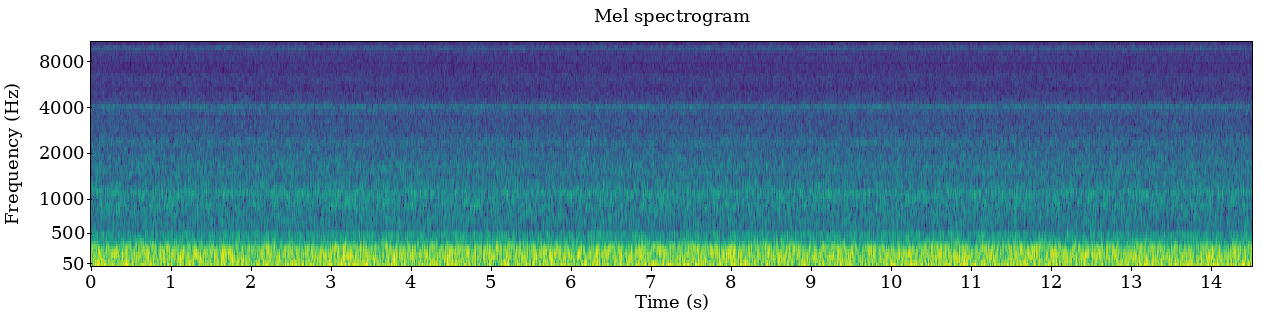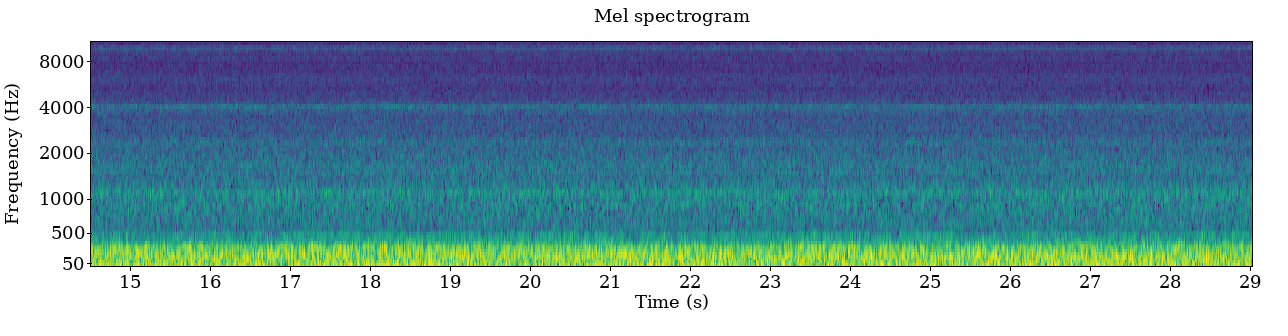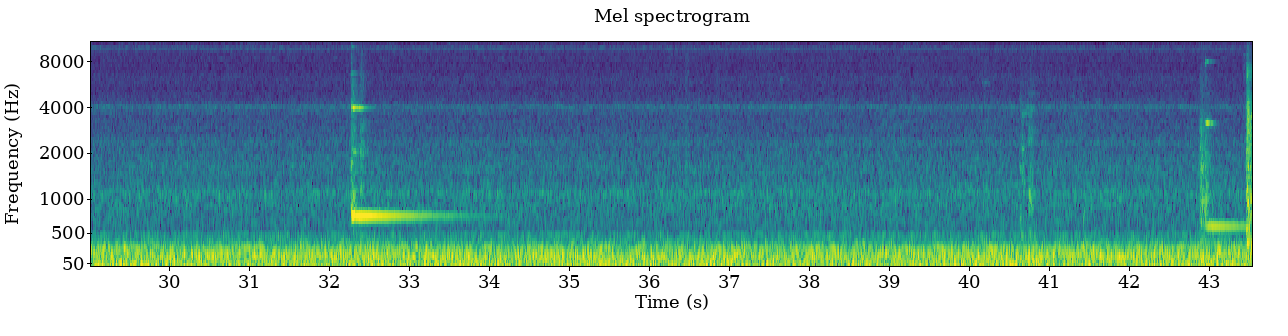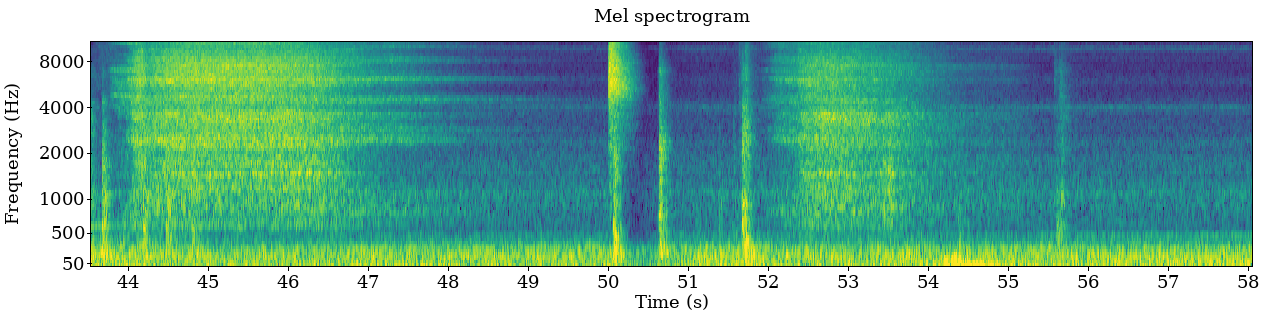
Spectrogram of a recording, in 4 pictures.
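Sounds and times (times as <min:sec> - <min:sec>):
cab chime: 0:32.3 - 0:34.2, 0:42.9 - 0:43.8
click and tone: 0:32.3 - 0:34.2, 0:42.9 - 0:43.9
train cab running rumble: 0:42.8 - 0:57.2
loud rushing noise: 0:52.9 - 0:55.6.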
